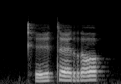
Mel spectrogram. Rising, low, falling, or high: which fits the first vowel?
rising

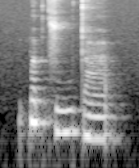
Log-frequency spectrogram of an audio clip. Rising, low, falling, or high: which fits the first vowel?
high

